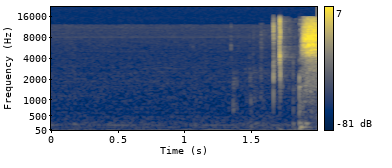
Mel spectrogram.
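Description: Near silence: quiet room tone with a faint low hum, then a few short sharp clicks near the end just before speech resumes.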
